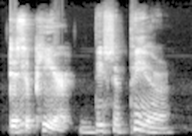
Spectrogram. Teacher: Accent is on the last syllable.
